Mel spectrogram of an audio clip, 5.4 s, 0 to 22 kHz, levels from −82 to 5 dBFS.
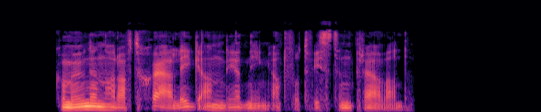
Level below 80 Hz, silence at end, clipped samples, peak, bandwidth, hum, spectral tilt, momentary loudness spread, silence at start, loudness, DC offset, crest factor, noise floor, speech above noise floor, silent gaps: -46 dBFS; 1.3 s; under 0.1%; -2 dBFS; 9.8 kHz; none; -5 dB/octave; 13 LU; 0.55 s; -21 LUFS; under 0.1%; 20 dB; under -90 dBFS; over 69 dB; none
